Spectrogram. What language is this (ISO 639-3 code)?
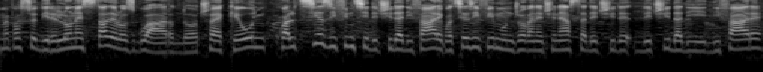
ita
